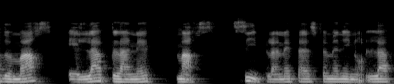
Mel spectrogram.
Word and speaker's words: Mars: El mes de marzo también se pronuncia la S, Mars.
